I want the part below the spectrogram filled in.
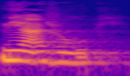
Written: niazhubih

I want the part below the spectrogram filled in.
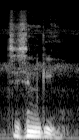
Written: tiziNgi

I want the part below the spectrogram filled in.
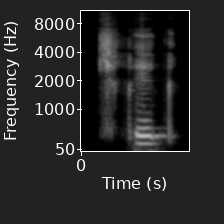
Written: kyqiq

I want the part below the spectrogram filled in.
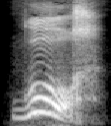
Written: wuj

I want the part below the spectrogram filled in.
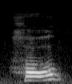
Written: xool

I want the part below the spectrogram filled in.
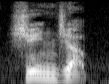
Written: zhinyzhyap

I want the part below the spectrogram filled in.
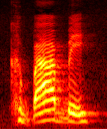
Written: kbabe

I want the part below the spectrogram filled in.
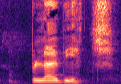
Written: pladiech

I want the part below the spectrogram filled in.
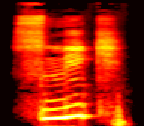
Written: sniky

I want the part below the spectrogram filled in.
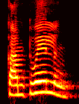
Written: Kamtueling

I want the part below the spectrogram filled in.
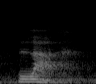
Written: lag

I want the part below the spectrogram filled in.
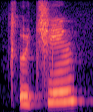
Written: tzuchin

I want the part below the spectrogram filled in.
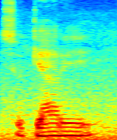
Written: sokiare

